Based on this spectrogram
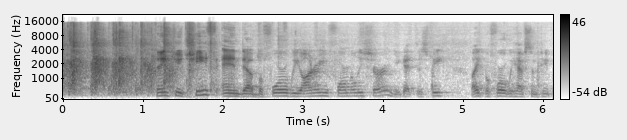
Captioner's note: applause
